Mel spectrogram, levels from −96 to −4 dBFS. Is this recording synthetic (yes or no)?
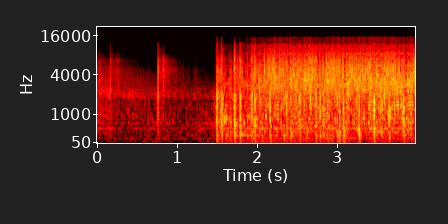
yes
